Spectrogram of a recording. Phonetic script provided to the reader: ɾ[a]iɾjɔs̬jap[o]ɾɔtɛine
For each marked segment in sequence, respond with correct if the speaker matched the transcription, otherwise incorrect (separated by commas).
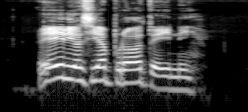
incorrect, incorrect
